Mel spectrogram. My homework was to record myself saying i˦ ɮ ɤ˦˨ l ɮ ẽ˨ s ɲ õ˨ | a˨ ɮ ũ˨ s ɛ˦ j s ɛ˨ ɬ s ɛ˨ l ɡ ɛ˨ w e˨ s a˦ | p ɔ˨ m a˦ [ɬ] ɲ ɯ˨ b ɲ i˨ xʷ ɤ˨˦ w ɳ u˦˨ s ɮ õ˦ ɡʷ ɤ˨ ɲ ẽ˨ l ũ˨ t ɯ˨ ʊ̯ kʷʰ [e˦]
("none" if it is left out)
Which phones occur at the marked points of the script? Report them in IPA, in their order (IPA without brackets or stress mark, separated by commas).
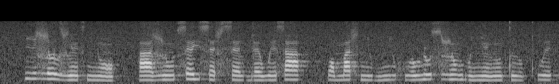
ɬ, e˦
